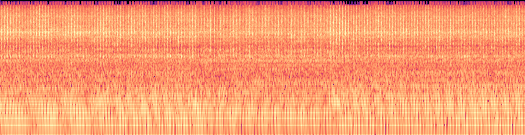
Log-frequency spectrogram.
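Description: A repaired lawn mower engine runs loud and steady right up close, a continuous rough mechanical roar with a slight dip in pitch partway through, no voices.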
